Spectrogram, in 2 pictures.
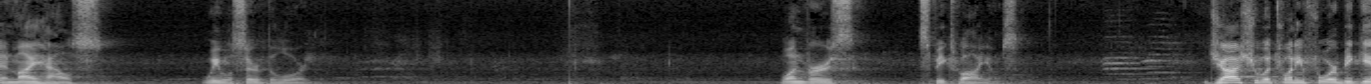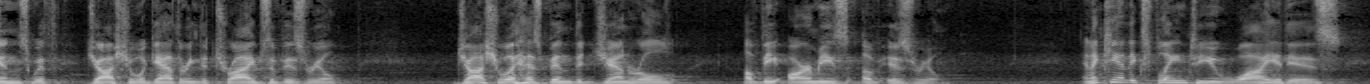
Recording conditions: large echoing room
